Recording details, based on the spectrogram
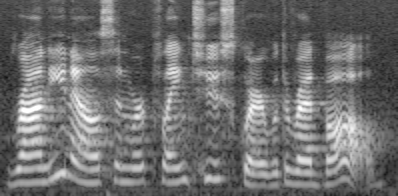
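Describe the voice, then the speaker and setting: A woman teacher reading a children's story aloud with animated, emphatic delivery. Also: on the high side, moderate pace, a little hiss or hum.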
